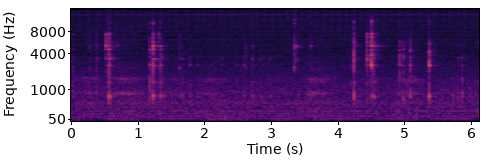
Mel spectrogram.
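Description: A few light metallic clicks and clinks, spaced out over quiet, as a meat grinder's cutting blade is worked onto the square nut at the end of the feed screw inside the metal grinder head.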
